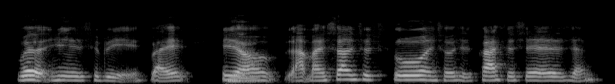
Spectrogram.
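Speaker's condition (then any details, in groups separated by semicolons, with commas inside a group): Tongue cancer; half tongue removed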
